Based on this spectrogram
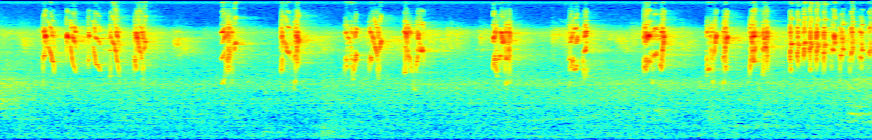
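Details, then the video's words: Lovebird call used to prompt another lovebird to sing: rapid series of sharp, high-pitched chirps and squeaks delivered in quick clusters of two to four notes, repeated steadily throughout. "Pancingan love bird paud"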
